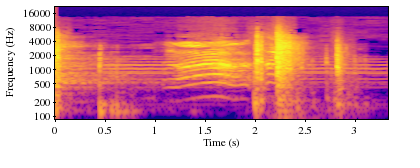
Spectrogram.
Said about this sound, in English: Behind me, I felt a large, cold handle. The door to the meat storage room. I heaved it open.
